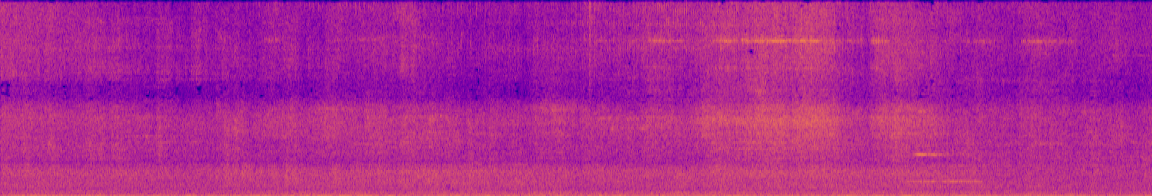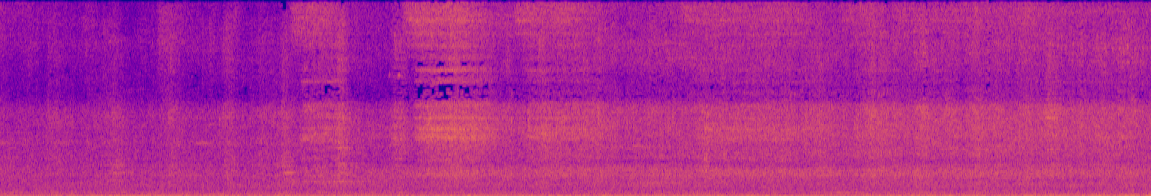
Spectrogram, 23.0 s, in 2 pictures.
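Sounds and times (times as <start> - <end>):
freight train rumbling: 0.0 - 23.0
faint wheel squeal: 7.0 - 10.6, 14.3 - 17.6.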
